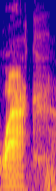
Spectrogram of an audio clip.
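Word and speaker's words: WACC: talking about something called whack wac pronounced whack we'll be talking about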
